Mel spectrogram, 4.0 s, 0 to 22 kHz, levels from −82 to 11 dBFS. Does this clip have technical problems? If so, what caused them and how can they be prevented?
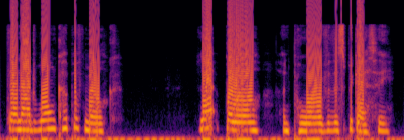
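Yes. The speech has integer overflow in three stretches: 0.10 to 0.99 s, 2.03 to 2.53 s, and 3.07 to 3.64 s. The gain pushes peaks about 7 to 8 dB past the integer limit. Instead of being held at the limit, those peaks wrap around to the opposite sign. Each one jumps across the full range. The result is violent cracks on the loud parts, far harsher than ordinary clipping. Saturating arithmetic or a limiter ahead of the integer conversion would prevent it.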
